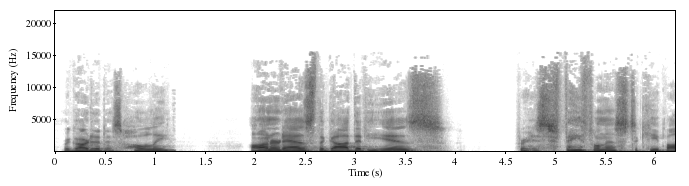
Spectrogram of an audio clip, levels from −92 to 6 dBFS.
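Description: A brief glitch cuts into the speech from 1.17 to 1.21 s, caused by damaged data in the compressed stream that the decoder misreads while losing sync.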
